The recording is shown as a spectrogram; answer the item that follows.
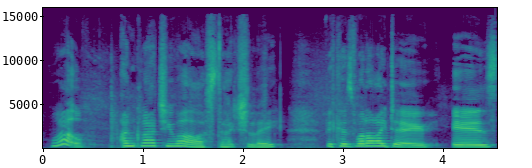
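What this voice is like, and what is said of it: Sultry phone sex line voice. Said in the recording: “sex line worker, apparently ... putting on that kind of voice”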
